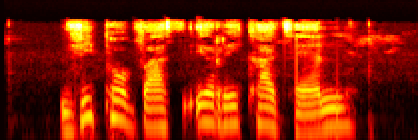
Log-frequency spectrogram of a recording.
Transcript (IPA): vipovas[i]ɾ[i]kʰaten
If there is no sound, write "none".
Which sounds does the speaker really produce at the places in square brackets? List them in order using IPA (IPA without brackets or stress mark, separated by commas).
i, i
